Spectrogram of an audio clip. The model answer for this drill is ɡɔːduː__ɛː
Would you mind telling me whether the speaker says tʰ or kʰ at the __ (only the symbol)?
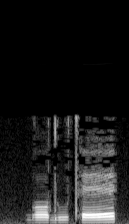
tʰ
